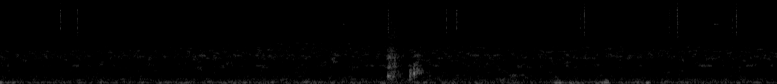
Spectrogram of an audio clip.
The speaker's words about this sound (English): Somebody's clicking their fucking mouse.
